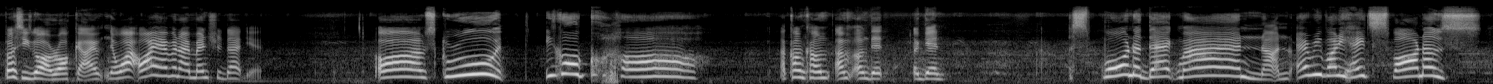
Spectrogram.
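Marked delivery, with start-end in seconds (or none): 3.7-7.1 higher, slow, drawn-out groaning wail; despairing wail. Real, not acted. Player realising he is beaten, despairing wail. 10.7-14.8 higher, drawn-out exasperated whine; whining complaint. Real, not acted. Player griping about a spawner deck, whining.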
